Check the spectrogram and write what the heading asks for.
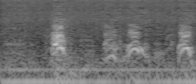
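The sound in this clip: A dog barks a few short, faint times at an uneven rhythm over a low background hum, with no speech.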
